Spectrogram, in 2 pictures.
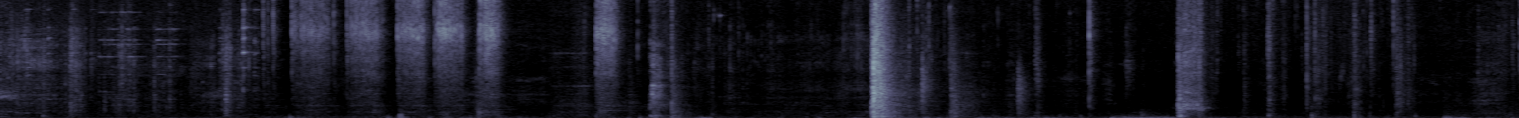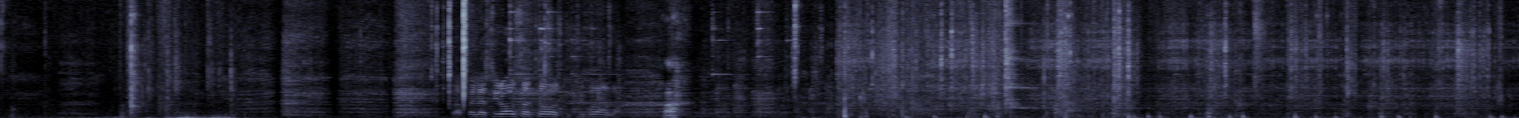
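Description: Irregular knocks, clicks and scrapes of a climber's boots and gear against rock and a metal pipe, with one sharp knock about nine seconds in. A short grunted 'ah' comes near the end.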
